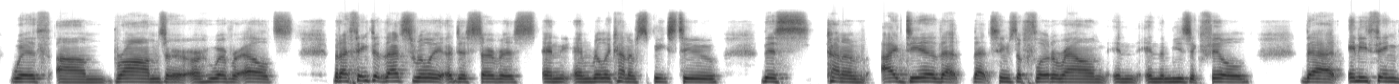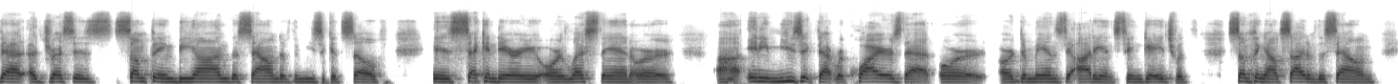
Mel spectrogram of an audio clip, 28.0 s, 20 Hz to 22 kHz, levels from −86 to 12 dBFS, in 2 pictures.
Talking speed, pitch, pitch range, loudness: 160 wpm, 150 Hz, 145-160 Hz, -13 LUFS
